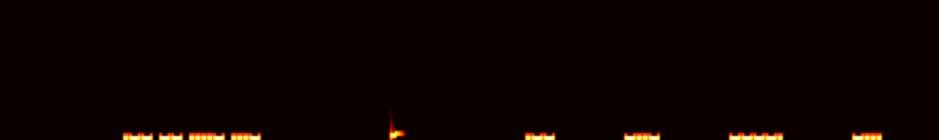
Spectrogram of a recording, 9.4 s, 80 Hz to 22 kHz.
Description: Morse code, heard as a keyed tone, about 40 wpm, spaced as for 17 wpm, 700 Hz. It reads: WM4V WX9B
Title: USA Call Signs - 4 Characters - 8x Character Spacing - 40wpm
